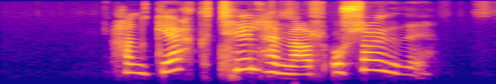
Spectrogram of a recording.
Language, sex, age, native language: Icelandic, male, 12, Icelandic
